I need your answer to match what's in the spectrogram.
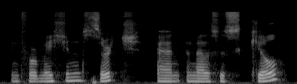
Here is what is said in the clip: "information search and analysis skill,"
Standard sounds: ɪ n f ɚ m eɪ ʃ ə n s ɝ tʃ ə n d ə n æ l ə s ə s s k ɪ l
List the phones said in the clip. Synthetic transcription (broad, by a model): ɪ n f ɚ m eɪ ʃ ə n s ɝ tʃ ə n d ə n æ l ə s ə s s k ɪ l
